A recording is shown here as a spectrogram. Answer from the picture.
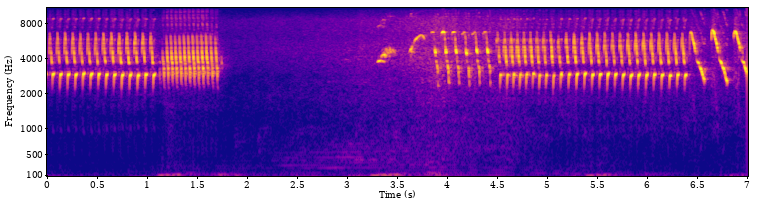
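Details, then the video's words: Song of a local bottle-green canary, played as a master for young birds learning to sing: dense fast buzzy trills, a short gap, then rising whistles leading into a long rapid rattling trill; low rumbling noise underneath. "Suara Burung Kenari Gacor Cocok untuk Pancingan Burung Belajar Bunyi"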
